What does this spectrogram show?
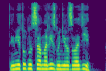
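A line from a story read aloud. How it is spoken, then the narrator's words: Grumbling. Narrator (Russian): проворчал Монплезир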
